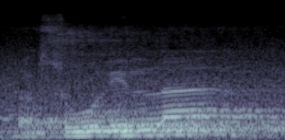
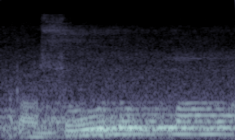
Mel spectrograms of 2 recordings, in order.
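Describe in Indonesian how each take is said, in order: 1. Vokal setelah Rasul adalah i. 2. Vokal setelah Rasul adalah u. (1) "Kapan saya bilang i"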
